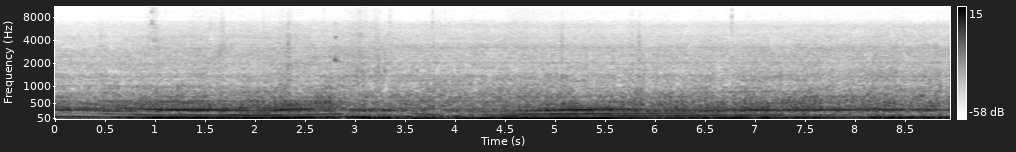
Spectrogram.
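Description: Car driving, with a steady low rumble and an engine note that rises and falls several times as it speeds up and slows.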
